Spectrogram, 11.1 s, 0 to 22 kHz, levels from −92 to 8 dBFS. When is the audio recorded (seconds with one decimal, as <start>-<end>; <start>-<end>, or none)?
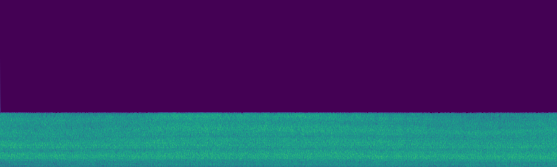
3.3-7.4; 7.9-9.8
